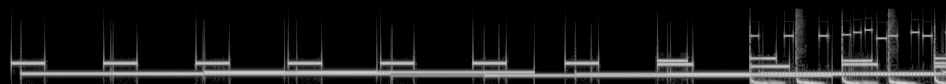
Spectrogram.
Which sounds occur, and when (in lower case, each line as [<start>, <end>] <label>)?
[0.23, 9.45] sine wave
[6.57, 7.04] generic impact sounds
[7.51, 9.45] music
